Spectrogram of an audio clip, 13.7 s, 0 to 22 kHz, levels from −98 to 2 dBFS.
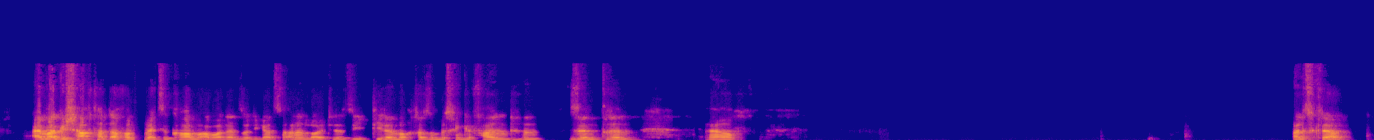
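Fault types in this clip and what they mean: call audio freeze: around 1.33 to 1.46 s the last sound is stretched into a fading tail, then 30 ms of silence; likely delayed packets emptying the jitter buffer, nothing lost.
short concealed packet loss: at 1.54 to 1.57 s about 40 ms never arrived; the receiver extrapolated only 8 ms, so the sound briefly smears and skips ahead.
jitter buffer slow-down: from 1.69 to 2.15 s repeated pitch periods add 36 ms, so the sound runs at 94% speed with unchanged pitch.
jitter buffer speed-up: between 6.91 and 8.46 s short pitch periods are cut, removing about a tenth of a second; the sound runs at 106% speed, same pitch.
playback stall: at 9.75 s the output goes silent for 0.27 s mid-flow before resuming, likely because the player ran out of data or was blocked.
catch-up at higher speed: from 10.01 to 10.28 s the backlog plays at double speed, raising pitch by about ten semitones, then settles back to normal.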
